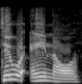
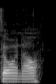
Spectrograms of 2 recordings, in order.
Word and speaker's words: Doaenel: Is Doaenel pronounced Doaenel? No, it's not. It's pronounced Doaenel. Believe it or not, it has nothing to do with anal.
